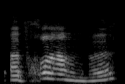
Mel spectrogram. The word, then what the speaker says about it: apprendre: Apprendre. Apprendre. Apprendre. See, we have right here, we have the French R, so it's going to be apprendre, followed by a nasal combination.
